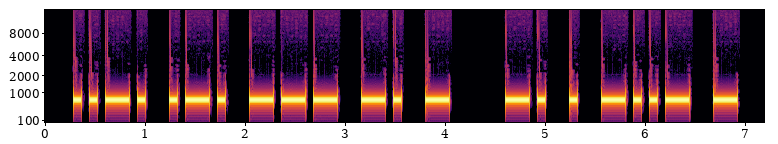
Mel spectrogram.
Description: Morse code, heard as a keyed tone, about 15 wpm, 700 Hz. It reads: FRONT NEXT
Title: Sentences from Top 1000 Words - Review Part 2 - 15wpm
